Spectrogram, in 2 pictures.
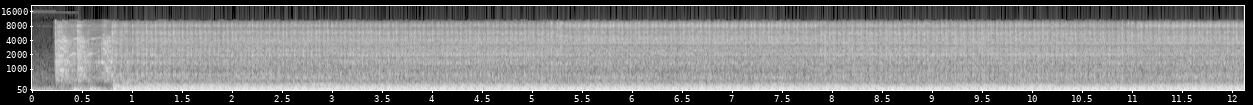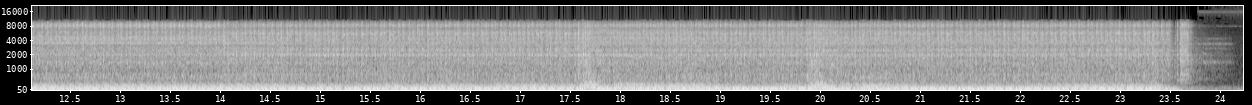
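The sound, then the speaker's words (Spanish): A motorcycle engine fires up and settles into a steady, loud idle, rumbling without pause for about twenty seconds before cutting off abruptly. No voices are heard. “arranca y dale a la pandereta que nos vamos.”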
